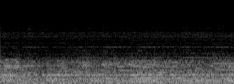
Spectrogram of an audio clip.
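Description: Steady rumble of a dark-ride car running along its rail track.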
